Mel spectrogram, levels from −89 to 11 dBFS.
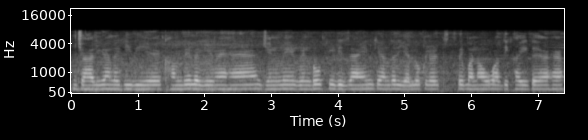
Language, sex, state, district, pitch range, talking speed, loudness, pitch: Hindi, female, Rajasthan, Bikaner, 195-200 Hz, 180 wpm, -18 LUFS, 195 Hz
